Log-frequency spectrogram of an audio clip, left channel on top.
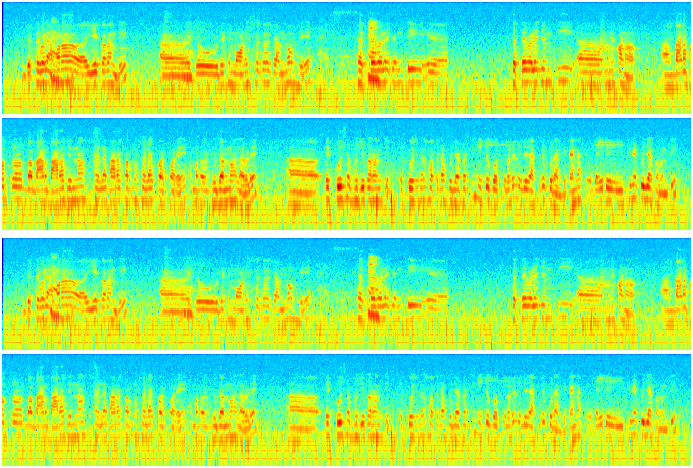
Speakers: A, on the left; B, on the right.
A: ଯେତେବେଳେ
B: ହଁ
A: ଆମର ଇଏ କରନ୍ତି। ଆ
B: ହଁ
A: ଯୋଉଁ ଦେଖି ମଣିଷ ଯେତେ ବେଳେ ଜନ୍ମ ହୁଏ। ସେତେବେଳେ
B: ହଁ
A: ଯେମିତି ଏ। ସେତେବେଳେ ଯେମିତି ଅ ମାନେ କଣ ବାରପତ୍ର ବା ବାର ଦିନ। ସଇଲା ବାର କର୍ମ ସଇଲା ପରେ ଆମର ଜନ୍ମ ହେଲା ବେଳେ। ଆ ଏକୋଇଶା ଭୋଜି କରନ୍ତି ଏକୋଇଶ ଦିନ ସାତ ଟା ପୂଜା କରିକି ନିଜ ଗୋତ୍ରରେ ନିଜ ଜାତିରେ ପୁରାନ୍ତି କାହିଁକି ନା। ଏଟା ଏ ଏଇଥିପାଇଁ ପୂଜା କରନ୍ତି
